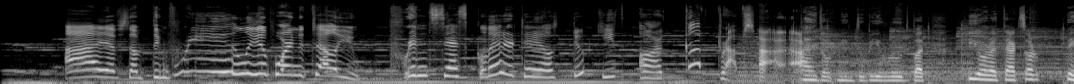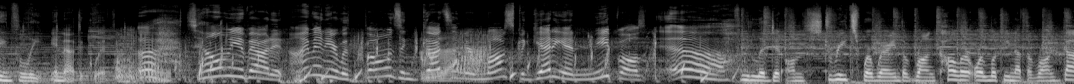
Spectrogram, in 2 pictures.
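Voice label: Animation, Voice Over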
